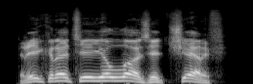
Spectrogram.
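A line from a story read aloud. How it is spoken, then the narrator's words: Growling. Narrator (Russian): рыкнул дьякон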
